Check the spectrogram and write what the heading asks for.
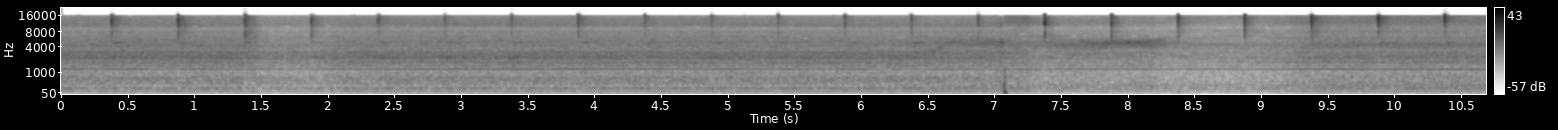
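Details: Q-switched Nd:YAG plus ruby laser tattoo removal, second session on a heavily shaded lotus tattoo: rapid sharp ticking pulses about four a second over steady machine hum and cooling fan.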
